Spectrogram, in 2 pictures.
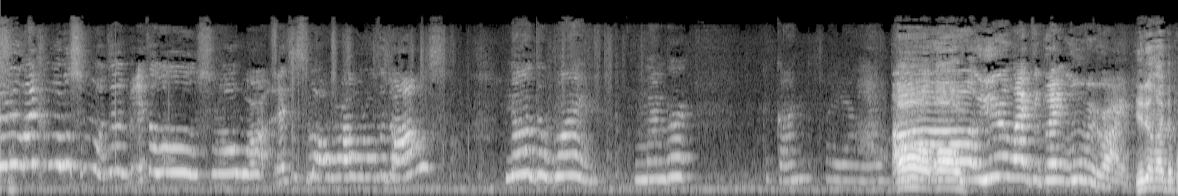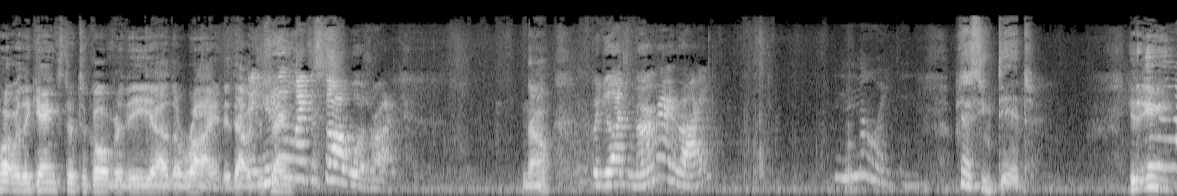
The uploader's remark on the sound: The show gets hijacked by a kindergartner at an airport who will refuse to stop singing.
